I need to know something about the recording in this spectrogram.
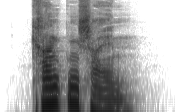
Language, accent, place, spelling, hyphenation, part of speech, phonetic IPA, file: German, Germany, Berlin, Krankenschein, Kran‧ken‧schein, noun, [ˈkʁaŋkn̩ʃaɪ̯n], De-Krankenschein.ogg
- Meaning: 1. certificate of illness, sick note 2. health insurance certificate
